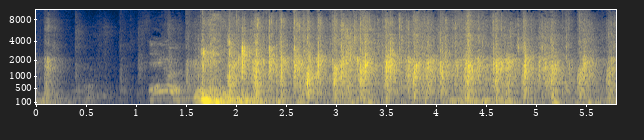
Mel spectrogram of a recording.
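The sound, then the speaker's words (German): Audience applause bursts in after a brief quiet moment, a dense, steady clatter of many hands clapping that holds at a fairly loud level until the end. “Der Applaus gilt ihm.”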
